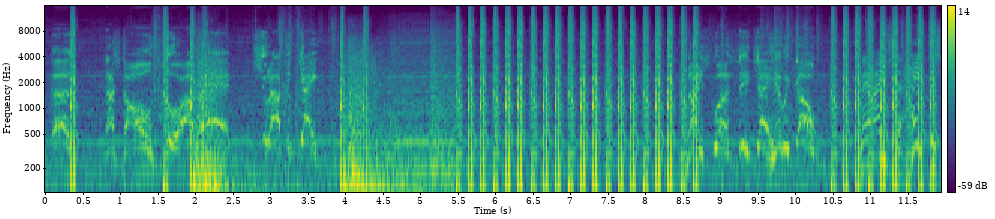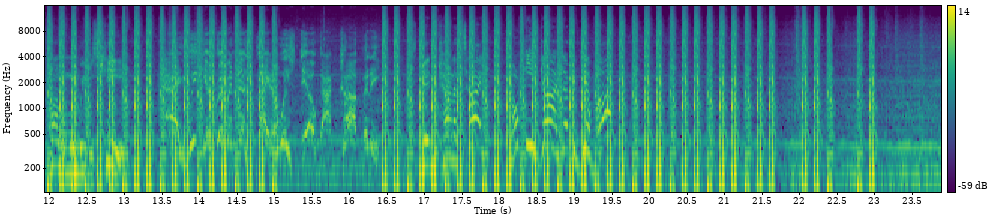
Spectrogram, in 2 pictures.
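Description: A submachine gun fires in rapid bursts.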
